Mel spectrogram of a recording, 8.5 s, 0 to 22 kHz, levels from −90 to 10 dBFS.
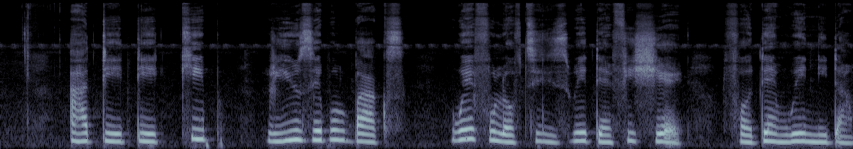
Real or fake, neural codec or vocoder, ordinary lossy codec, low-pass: fake; vocoder, 48 kHz, 128 mel bands, Vocos; none; none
